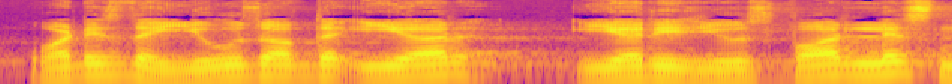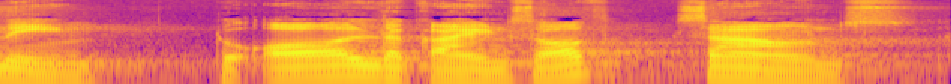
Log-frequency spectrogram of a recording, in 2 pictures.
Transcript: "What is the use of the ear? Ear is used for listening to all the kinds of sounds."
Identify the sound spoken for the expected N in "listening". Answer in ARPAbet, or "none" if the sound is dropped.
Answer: N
